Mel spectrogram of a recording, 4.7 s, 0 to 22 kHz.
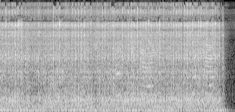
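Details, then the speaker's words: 2007 Yamaha AR210 wakeboat, the worse of its two engines; uneven, lumpy, off-beat low rumble, then cuts out; cause not yet diagnosed, rebuild or replacement being weighed: rough-running engine. "It does have 2 motors. One of them sounds good, but the one that's giving us issues sounded pretty bad."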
